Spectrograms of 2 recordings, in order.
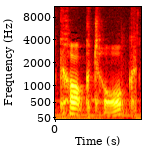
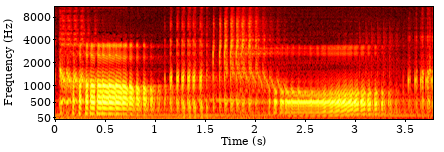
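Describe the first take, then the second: First: Said in the usual way. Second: "cock talk" stretched out very long; slow-motion edit on "cock talk"; drawn-out stretched playback. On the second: Pretend. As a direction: drag each word of "cock talk" out, rising at the end. Mashup stretches the repeated phrase.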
